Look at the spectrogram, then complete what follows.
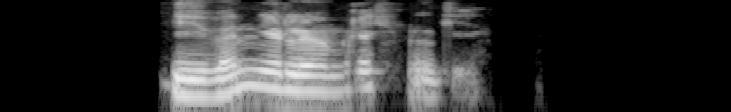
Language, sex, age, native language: Icelandic, male, 30-39, Icelandic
